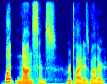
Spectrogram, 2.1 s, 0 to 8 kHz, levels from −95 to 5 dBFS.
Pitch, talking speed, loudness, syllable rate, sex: 135 Hz, 140 wpm, -20 LUFS, 5.1 syllables/s, male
